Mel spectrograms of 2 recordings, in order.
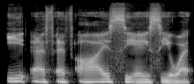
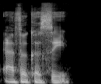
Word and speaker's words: efficacy: 啊，英文名词叫做 efficacy。好，你们可以学习一下，efficacy 是 e f f i c a c y。 e f f i c a c y efficacy，那这时候如果你把重音放错，你念成 efficacy，可能人家就会完全听不懂你在说什么。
